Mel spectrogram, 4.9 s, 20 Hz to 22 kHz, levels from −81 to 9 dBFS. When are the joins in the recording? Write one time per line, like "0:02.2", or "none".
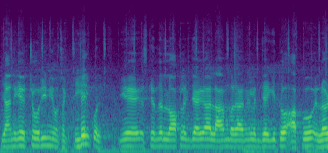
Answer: none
